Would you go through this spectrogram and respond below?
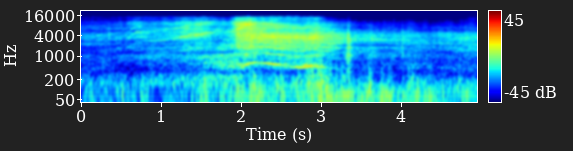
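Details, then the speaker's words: Traxxas Sledge RC truck, bone stock except a 15-tooth pinion: a rough electric whine rises and falls with throttle over a buzzy drone, even when driving slowly. Owner suspects the motor is done, possibly a worn bearing. "I need to figure out what that noise is. Oh. Just the motor doesn't even sound good, does it? No. Yeah, I'm pretty sure his motor's done."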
